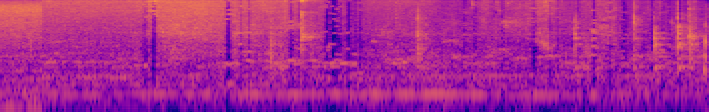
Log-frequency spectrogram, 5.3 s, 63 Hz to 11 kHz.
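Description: About 300 ml of water pours and splashes into a hot pan with curry leaves and vegetables for ragi soup, hissing and sizzling steadily, followed by scattered clinks and light stirring taps.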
